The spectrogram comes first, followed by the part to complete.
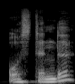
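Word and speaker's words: Oostende: And I might say the name wrong, but the city where you lived was Ostenda? Is that how you pronounce it? nice. almost never in Belgium so I would forget my mother language. So you said it perfectly.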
